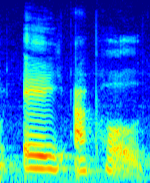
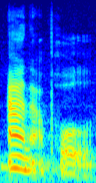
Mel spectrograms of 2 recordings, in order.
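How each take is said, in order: First: "a apple" with A as a separate vowel before apple; wrong article demo. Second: "an apple" with an N linking into apple; correct article demo. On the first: Teacher shows students the forbidden form, wrong article demo. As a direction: say "a apple", two vowels meeting with no N between. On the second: Teacher shows students the required form, correct article demo. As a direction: say "an apple", the N bridging the two vowels. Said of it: "باید بگیم an apple". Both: Shown as a demonstration.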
